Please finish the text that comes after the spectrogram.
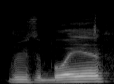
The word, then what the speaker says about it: Rusaboyev: Rusaboyev. Oh, did I say it wrong? No, you got it right.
